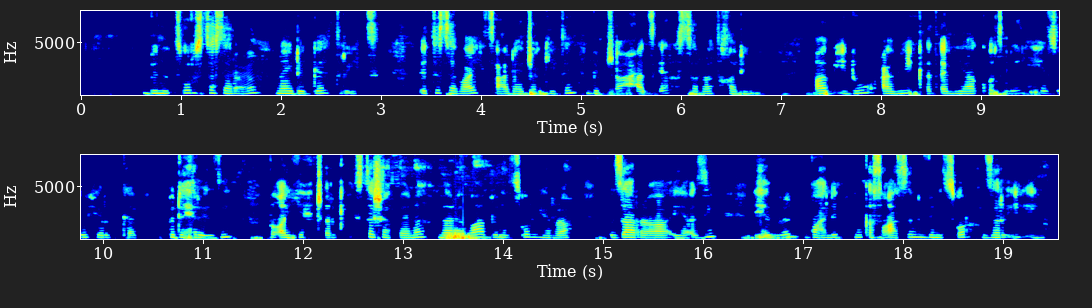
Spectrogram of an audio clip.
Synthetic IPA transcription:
bɨnɨt͡sʼuɾzɨt̪ʰɐsɐɾʕunajd̪ɐɡɐt̪ʰɨɾʔit̪ | ʔɨt̪ʰisɐβajt͡sʼaʕd̪ad͡ʒʼakʰet̪ʰɨnbɨt͡ʃʼːaħat͡sʼeɾsɨrːɐt̪xɐd̪inu | ʔaβʔid̪uʕaβikʼɐt̪ʼɐljakʼot͡s̪ʼliħɨzujɪɾɨkʰːɐβ | b̥ɨd̪ɨħɾiɨzib̥ɨχʼɐjːɪħt͡ʃʼɨɾkʼiz̥ɨt̪ʰɐʃɐfɐnɐnɐɾɨβabɨnɨt͡sʼuɾjɪra | ɨzaɾɐʔaʔɨjːaʔɨzi | ħɨβɾɨnbahlɨnɨŋkʼɐsχʼasɨnbɨnɨt͡sʼuɾzɐɾʔiɨjːu

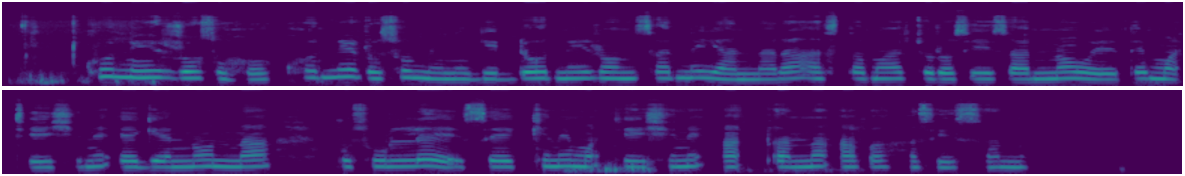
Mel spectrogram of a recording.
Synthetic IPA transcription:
kʰʊnɪɾɔsɔhɔkʰɔnːɪɾɔsʊmɪnɪɡɪd̪ːɔnːɪɾɔnsɐnːɛjɐnːɐɾɐɐst̪ɐmaːɾt͡ʃːʊɾɔsiːsɐnːɔwɛːt̪ɛmɐt͡ʃʼːiːʃɪnɪʔɛɡɛnːɔnːɐ | b̥ʊsʊlːeːseːkːɪnɪmɐt͡ʃʼːiːʃɪnɪɐɗʼːɐnːɐʔɐfɐhɐsiːsːɐnːɛ

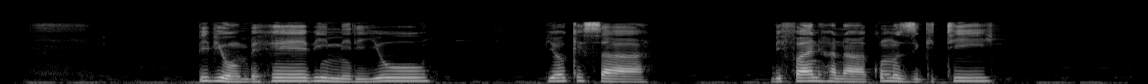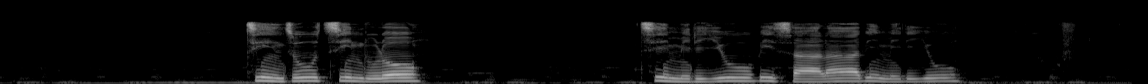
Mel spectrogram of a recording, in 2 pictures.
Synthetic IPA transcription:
βiβjo̞ːmbe̞he̞βimiɾiju | βjo̞ːke̞sa | βifaːniɦanakumuzikitʰi | t͡siːnzut͡siːndulo̞ | t͡simiɾijuβiːsalaβiːmiɾiju

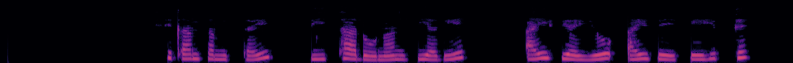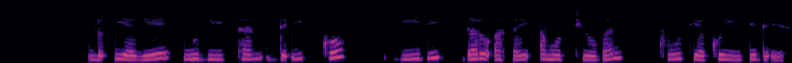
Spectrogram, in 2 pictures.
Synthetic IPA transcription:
ʔɪsːɪkʼɐnt̪ɐmɪt̪ːɐj | biːt̪ːaːd̪o̞ːnand̪ɪjaɡe̞ː | ʔɐjfɪjɐjːoːɐjfɛjke̞ːɦɪpːɛ | lɔʔɪjaɡe̞ːnʊbiːt̪ːɐnd̪ɛʔɪkʰːɔ | ɡiːd̪ɪ | ɡ̪ɐɾɔʔɐsɐjɐmɔt̪ʰːɪjo̞ːɡɐn | pʰuːt̪ɪjɐkʰɔjɪːd̪ɛd̪ɛʔe̞ːs

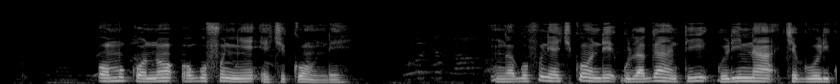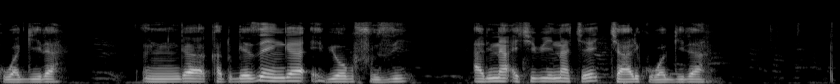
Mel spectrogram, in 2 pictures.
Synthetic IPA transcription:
o̞muko̞no̞ʔoɡufunje̞ʔːciko̞ːnde̞ | ŋɡaɡufunje̞ːci̥ko̞ːnde̞ɡulaɡaːntiɡulinace̞ɡulikuwaɡiɾa | ŋɡakatuɡe̞ze̞ːŋɡaʔe̞βjo̞ːβufuzi | alinaʔe̞ciβiːnace̞caːlikuwaɡiɾa

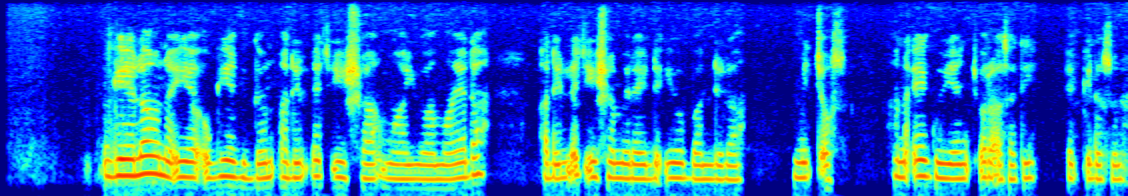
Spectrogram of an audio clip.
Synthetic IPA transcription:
ɡe̞ːlɐwɔnɐʔɪjɐʔɔɡɪjɐɡɪd̪ːɔnɐd̪ɪlʔɛt͡ʃʼiːʃːamaːjːʊwaːmaːjɐd̪ɐ | ʔɐd̪ɪlʔɛt͡ʃʼiːʃːɐmɛɾɐjd̪ɛʔɪjɔbɐnd̪ɪɾaː | mɪt͡ʃʼːows | hɐnɐ̰ʔeːɡʊjːɛnt͡ʃʼɔɾɐ̰ːsɐt̪ɪ | ɛkʼːɪd̪ɔsɔnɐ

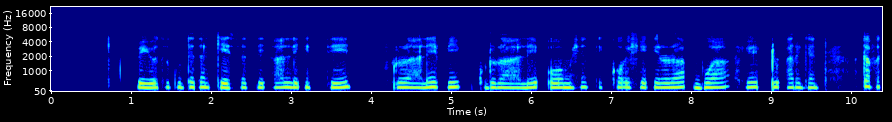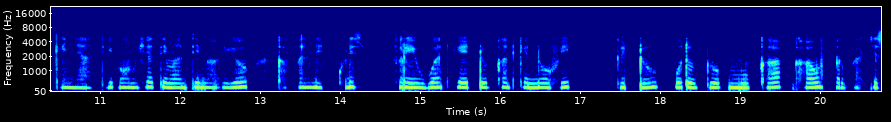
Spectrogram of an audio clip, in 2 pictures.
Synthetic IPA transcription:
bɪjːoːt̪ɐɡʊd̪ːɐt̪ɐŋke̞ːsːɐt̪ːɪʔaːlːɪʔɪt̪ʰːiːn | fʊd̪ʊɾaːleːfɪ | kʊd̪ʊɾaːle̞ːo̞ːmɪʃɐt̪ʼɪkʰʼːo̞ːɪʃeːʔɪrːabʊaːhɛd̪̥ːuːʔɐɾɡɐnʔɐkːɐfɐkːeːɲːaːt̪ːɪʔo̞ːmɪʃɐt̪ːɪmaːnt̪ɪmaːɪjoː | kɐfːɐnːɛkʊnɪs | fɪɾeːwːɐnhɛd̪ːuːkɐnkɛnːuːfɪ | ɡ̥ɪd̪ːuː | ʔʊt̪ʊbd̪uːmʊkʰːaːkʰaːʔʊnb̥ɐɾbaːt͡ʃːɪs

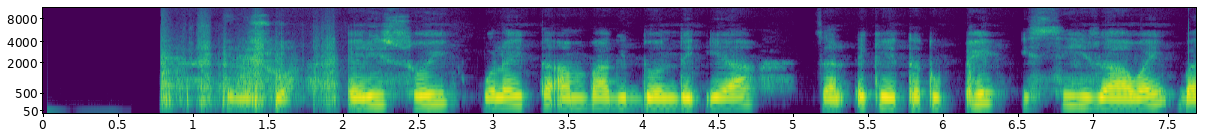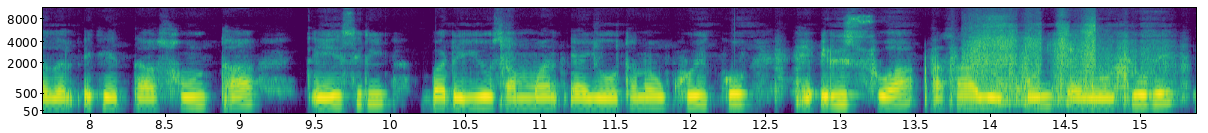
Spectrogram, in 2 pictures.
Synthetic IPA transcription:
ʔɪmɪsːʊwaːʔɛɾɪsːɔj | wɔlɐjt̪ːɐ̰ʔɐmbaːɡɪd̪ːɔnd̪ɛʔɪjaː | z̥ɐlʔɛke̞ːt̪ːɐt̪ʊpːɛ | ɪsːɪhɪzaːwɐjbɐzɐlʔɛke̞ːt̪ːaːsʊnt̪ʰːaː | t̪ʼeːsɪd̪ɪ | bɐd̪ɛʔɪjɔsɐmːɐnʔɪjajo̞ːt̪ɐnɐwkʰɔjkːɔhɛʔɪɾɪsːʊwaːɐsaːjɔkʼɔnt͡ʃʼɪjɐjo̞ːt̪ɪjɔːɡeː

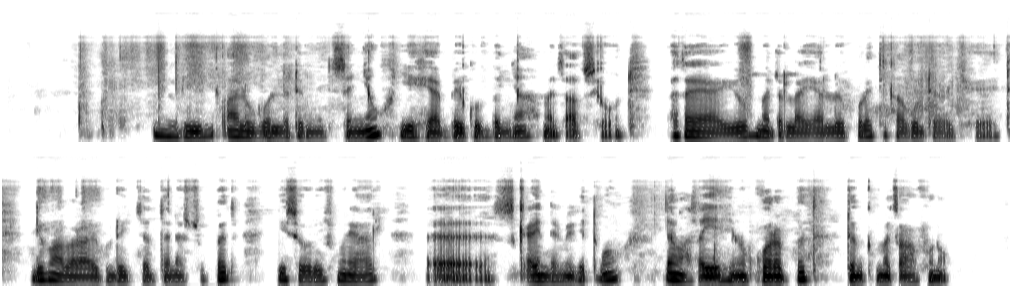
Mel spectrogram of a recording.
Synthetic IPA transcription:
ʔɨmbialwɔlːəd̪jɛmːit̪ʰɨ̥səɲːəwjɪhjabejɡobːəɲːamə̰sʼa̰fsḭho̞̰nb̥ət̪ʰələjajːuməd̪əɾlajːalːujɛpʰo̞lət̪ʰi̥kʰaɡud̪ːajo̞̰t͡ʃːhnɨnd̪ihmaβəɾawiɡud̪ajt͡ʃt̪ʰənəsːub̥ːət̪jɛsəwlot͡ʃːmɨɾjahal | sɨ̥kʼajɨnd̪əmːiɡət̪ʼməwləmasajːɛt̪jɛmːikʰʼoɾəbːət̪d̪̥ɨŋkʼməsʼhafunə̰w

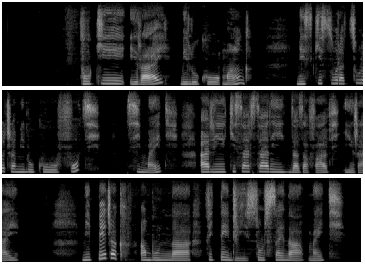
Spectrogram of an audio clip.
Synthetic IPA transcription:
b̥ukʰiːɾaj | milukʰumaŋɡə̥ | misi̥kisuɾət͡suɾaʈ͡ʂəmilukʰufut͡si̥ | simajnt̪i̥ | aɾikisaɾisaɾind͡zazav̥avi̥ːiɾaj | mipeʈ͡ʂakə̥ | ambuninəfit̪eɳɖ͡ʐisulusajnəmajt̪i̥

